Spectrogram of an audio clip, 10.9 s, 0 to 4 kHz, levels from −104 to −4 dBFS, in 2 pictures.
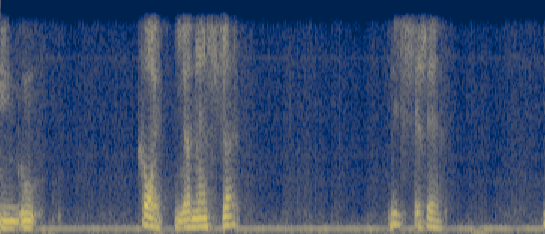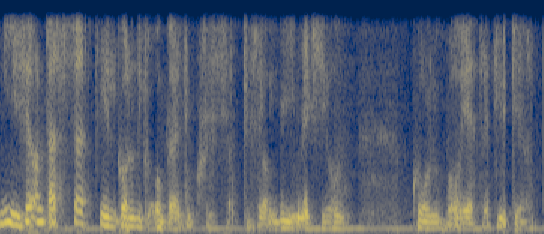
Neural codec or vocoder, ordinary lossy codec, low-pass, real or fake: codec, 24 kHz, 1.5 kbps, HILCodec; none; 3.6 kHz; fake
